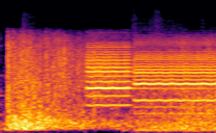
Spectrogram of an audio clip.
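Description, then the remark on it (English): A loud explosion erupts into a sustained rumbling roar. Partway through, a steady high-pitched ringing tone, like an alarm, rises over the continuing rumble. “I did, but he said there might be an explosion.”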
